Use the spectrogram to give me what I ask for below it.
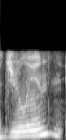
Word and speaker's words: Julian: My name is Julian. It's J-U-L-I-A-N. And I'm calling from Bank of Cardiff. Cardiff is spelled C-A-R, D as in dog, I-F-F as in Frank Frank.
